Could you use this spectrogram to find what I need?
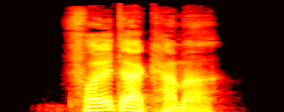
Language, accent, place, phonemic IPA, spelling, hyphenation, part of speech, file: German, Germany, Berlin, /ˈfɔltɐˌkamɐ/, Folterkammer, Fol‧ter‧kam‧mer, noun, De-Folterkammer.ogg
- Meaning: torture chamber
